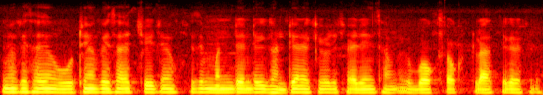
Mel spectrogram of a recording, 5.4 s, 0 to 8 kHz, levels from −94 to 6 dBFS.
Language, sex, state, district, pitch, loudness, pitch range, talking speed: Hindi, male, Madhya Pradesh, Katni, 100 Hz, -17 LUFS, 100-105 Hz, 220 wpm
